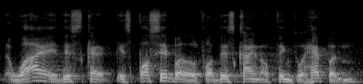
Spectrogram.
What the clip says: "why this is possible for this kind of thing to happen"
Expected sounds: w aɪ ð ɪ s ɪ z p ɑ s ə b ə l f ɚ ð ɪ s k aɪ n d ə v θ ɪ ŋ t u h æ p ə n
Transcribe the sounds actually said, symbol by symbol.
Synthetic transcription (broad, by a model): w aɪ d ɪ s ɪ s p ɑ s ə b ə l f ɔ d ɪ s k aɪ n d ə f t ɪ ŋ t u h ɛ p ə n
